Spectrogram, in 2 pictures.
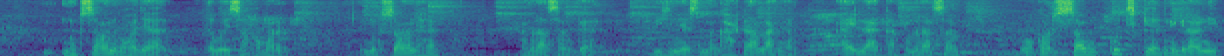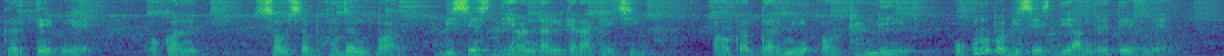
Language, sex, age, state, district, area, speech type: Maithili, male, 45-60, Bihar, Araria, rural, spontaneous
